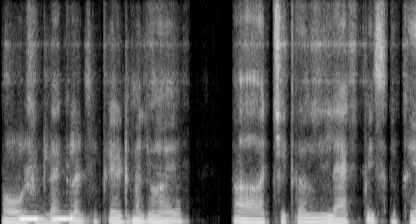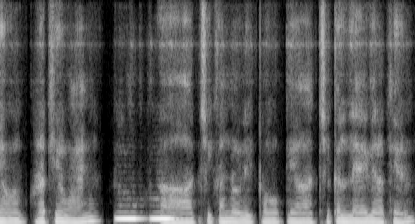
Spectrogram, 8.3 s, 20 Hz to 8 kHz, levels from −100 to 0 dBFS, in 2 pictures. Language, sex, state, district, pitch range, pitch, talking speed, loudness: Hindi, female, Haryana, Jhajjar, 115-125 Hz, 115 Hz, 135 wpm, -16 LUFS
